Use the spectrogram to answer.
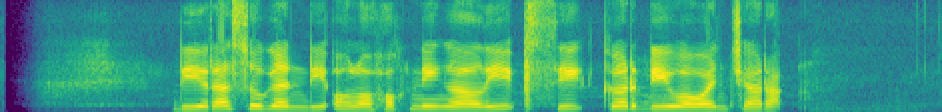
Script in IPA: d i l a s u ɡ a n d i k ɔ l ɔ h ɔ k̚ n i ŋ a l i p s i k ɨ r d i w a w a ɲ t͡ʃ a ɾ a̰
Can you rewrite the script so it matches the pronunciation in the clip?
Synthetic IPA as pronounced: d i ɾ a s u ɡ a n d i ʔ ɔ l ɔ h ɔ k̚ n i ŋ a l i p s i k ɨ r d i w a w a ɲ t͡ʃ a ɾ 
